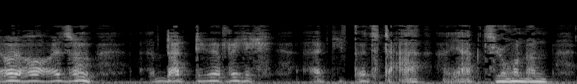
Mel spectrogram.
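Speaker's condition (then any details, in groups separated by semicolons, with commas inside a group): Dystonia with speech disorder; lifelong, first noticed at age 6 in primary school, could not write as a child; can only speak slowly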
